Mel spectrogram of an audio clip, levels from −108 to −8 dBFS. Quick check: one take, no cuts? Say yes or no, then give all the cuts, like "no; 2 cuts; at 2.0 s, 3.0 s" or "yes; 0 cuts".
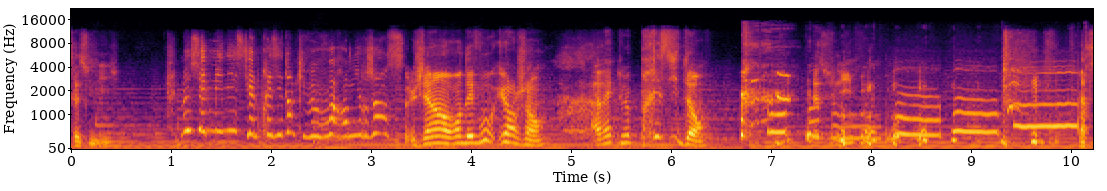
no; 2 cuts; at 1.0 s, 3.4 s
